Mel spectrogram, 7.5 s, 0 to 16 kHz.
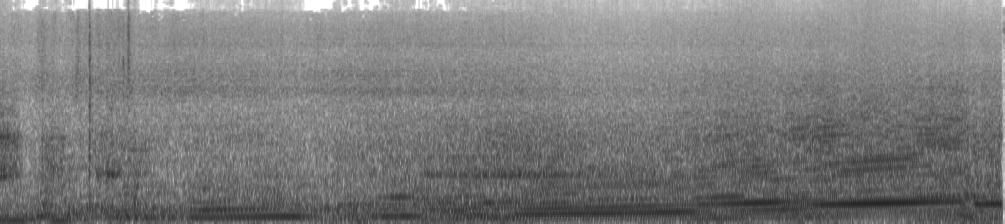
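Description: Porsche 718 Boxster's turbocharged flat-four, heard from inside the cabin, under hard acceleration on track. The engine note eases briefly at first, then climbs steadily in pitch from about two seconds in as the car pulls through the gear.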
